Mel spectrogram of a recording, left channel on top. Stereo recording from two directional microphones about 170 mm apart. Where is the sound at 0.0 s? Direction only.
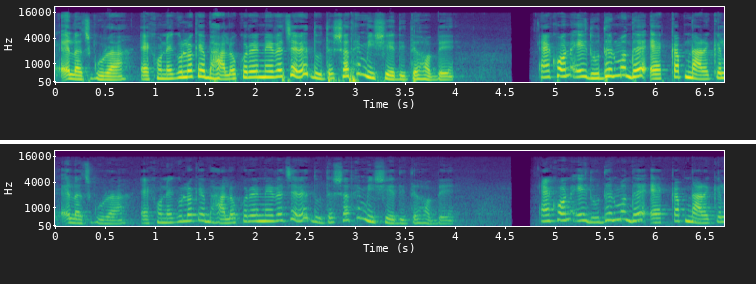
40° left (ahead or behind).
